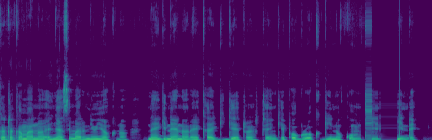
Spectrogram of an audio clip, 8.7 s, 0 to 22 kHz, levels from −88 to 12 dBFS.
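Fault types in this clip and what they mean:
Robotic sound from repeated short buffers: from 7.18 to 7.98 s the speech turns into a rigid metallic buzz locked at 50 Hz, mostly repeats. Audio likely arrives too seldom, so a 20 ms chunk is replayed while real audio is skipped.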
